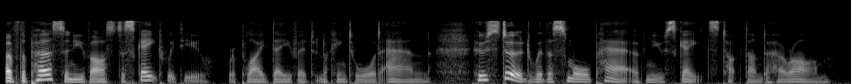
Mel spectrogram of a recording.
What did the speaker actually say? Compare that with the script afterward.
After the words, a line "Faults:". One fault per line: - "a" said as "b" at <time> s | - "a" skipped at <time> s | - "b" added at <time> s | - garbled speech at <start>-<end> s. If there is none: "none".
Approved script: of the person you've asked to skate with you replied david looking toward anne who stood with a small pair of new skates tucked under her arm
of the person you've asked to skate with you replied david looking toward anne who stood with a small pair of new skates tucked under her arm
Faults:
none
